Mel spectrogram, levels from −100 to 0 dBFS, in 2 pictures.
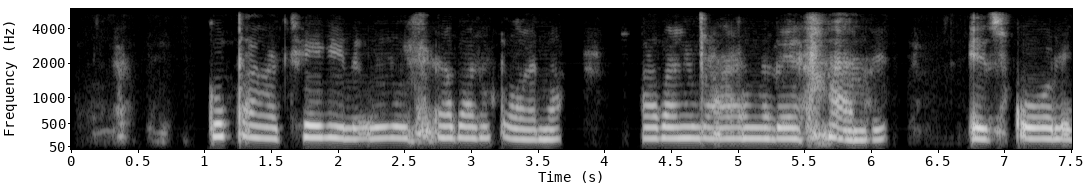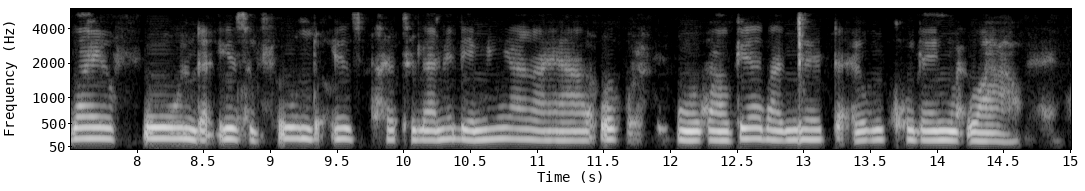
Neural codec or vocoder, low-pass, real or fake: codec, 16 kHz, 4 kbps, FunCodec, trained on Chinese and English, 50 frames a second; 5.4 kHz; fake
